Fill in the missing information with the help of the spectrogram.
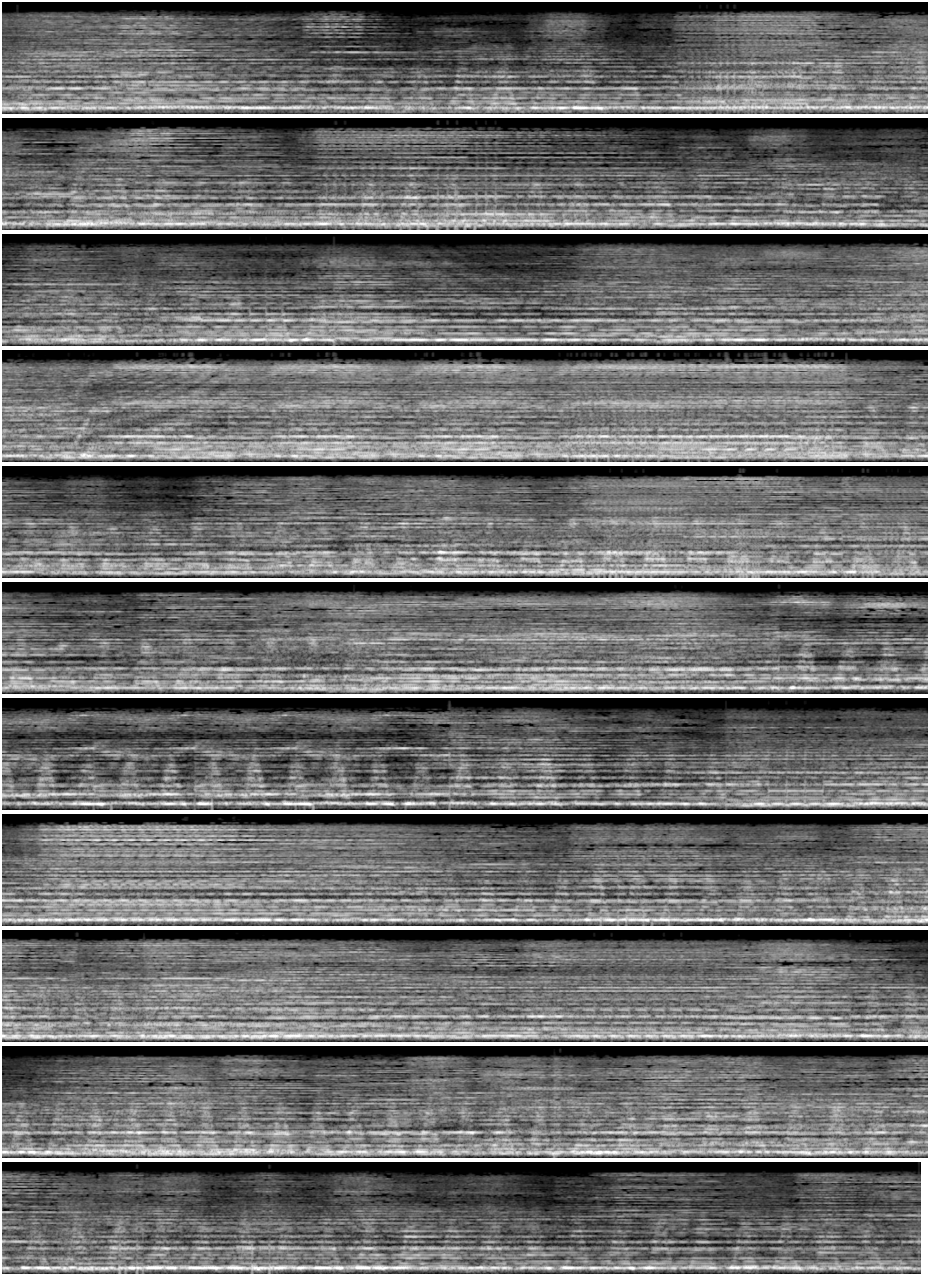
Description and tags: Ambient Acoustic Loop A
Ibenez acoustic guitar recorded using Audacity and native mics on my Acer Laptop. Streched using Audacitys Paul Stretch.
